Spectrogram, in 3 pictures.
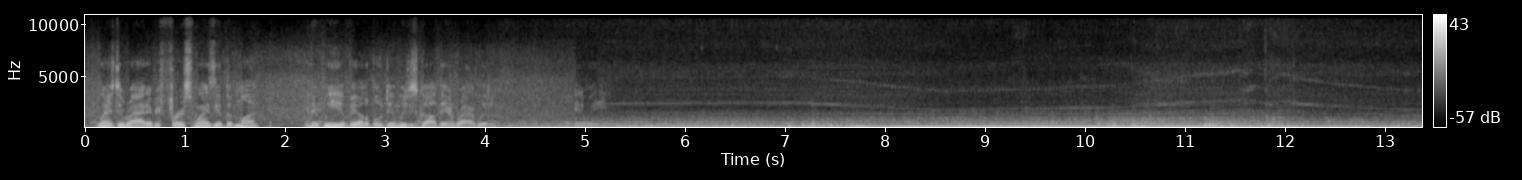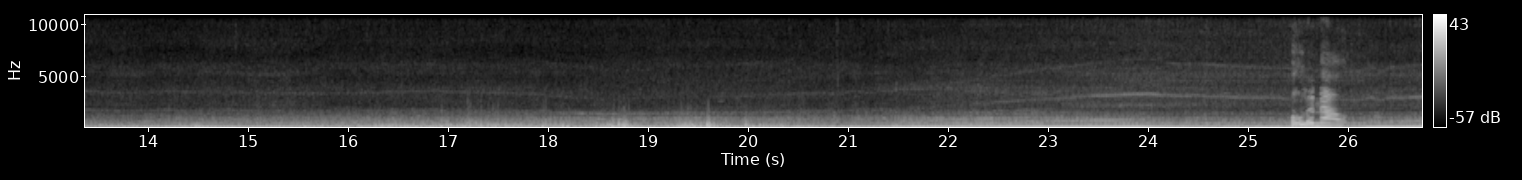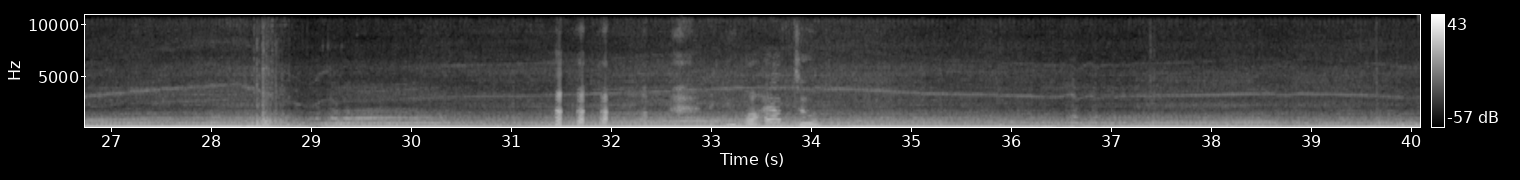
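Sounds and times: motorcycle engine accelerating: 3.1 - 40.0
wind noise: 4.2 - 23.9.

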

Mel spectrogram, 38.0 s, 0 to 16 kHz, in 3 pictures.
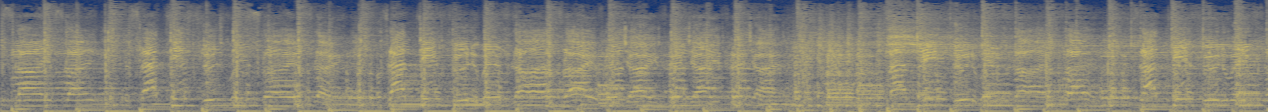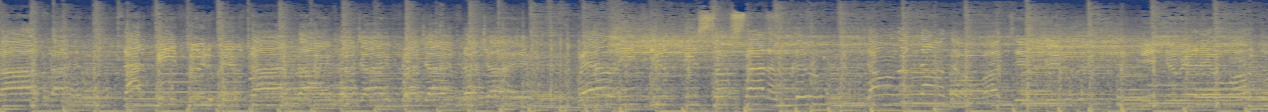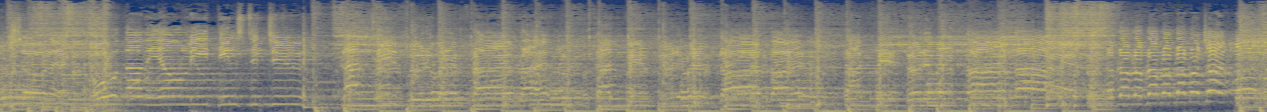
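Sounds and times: live rock and roll band: 0.0 - 38.0
man singing lead: 0.0 - 38.0.

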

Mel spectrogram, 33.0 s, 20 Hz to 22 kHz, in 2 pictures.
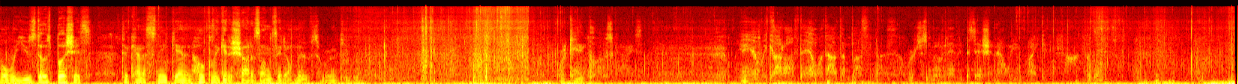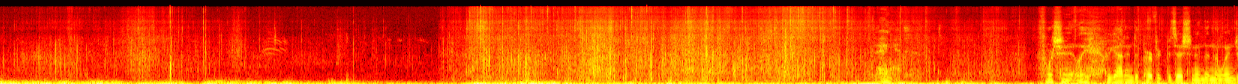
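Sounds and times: hushed whispering: 7.4 - 9.0, 9.6 - 14.8, 28.0 - 29.0
wind rumbling on microphone: 13.7 - 30.9.

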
